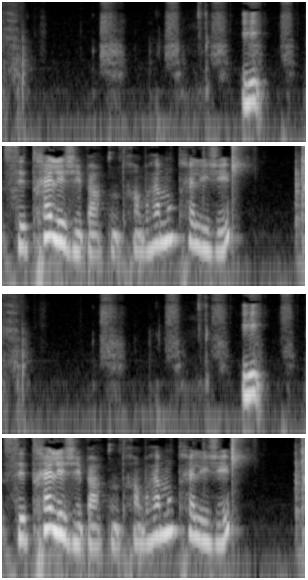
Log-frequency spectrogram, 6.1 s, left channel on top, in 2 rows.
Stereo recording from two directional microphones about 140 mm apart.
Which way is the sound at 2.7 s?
20° left (ahead or behind).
